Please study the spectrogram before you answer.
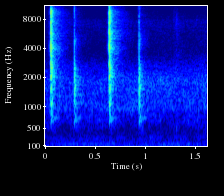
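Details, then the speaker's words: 1972 Mercedes-Benz 350 SL R107 cold start injector energized directly from battery, engine off: sharp distinct clicks at irregular intervals each time energized; injector actuating normally. "I'll hook one side up to the positive side of the battery, and then I'll energize the negative side, and you should be able to hear that it clicks."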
